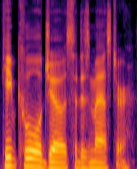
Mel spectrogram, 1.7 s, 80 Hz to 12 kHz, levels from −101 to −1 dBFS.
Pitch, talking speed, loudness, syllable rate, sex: 125 Hz, 210 wpm, -18 LUFS, 4.2 syllables/s, male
